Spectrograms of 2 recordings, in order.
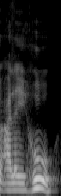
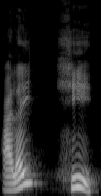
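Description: First: علیهو ending in "hu", the rejected reading; علیهو said as "alayhu", marked as wrong; wrong form. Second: علیهی drawn out slowly, ending in "hi"; very slow علیهی with a final "hi"; correct form. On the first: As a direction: say علیهو with "hu" to show the mistake. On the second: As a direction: recite علیهی slowly as "alayhi". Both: Shown as a demonstration.

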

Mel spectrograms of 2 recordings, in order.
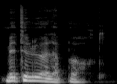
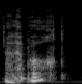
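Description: First: Higher-pitched, decided command, falling at the end; firm order. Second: Higher, rising "à la porte?"; astonished exclamation. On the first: Philosopher telling the host to evict him, firm order. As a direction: order "à la porte" as a settled verdict. Philosopher's verdict, then echoed. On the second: Academician startled by the philosopher's order, astonished exclamation. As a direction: echo the order in disbelief. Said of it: "s'exclama l'académicien". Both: A narrator's reading.

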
